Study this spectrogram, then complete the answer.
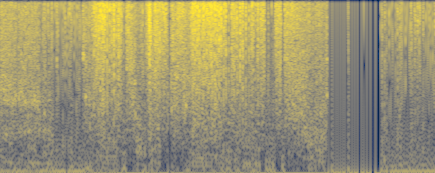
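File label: "imposible", Spanish; laboratori fonetica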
